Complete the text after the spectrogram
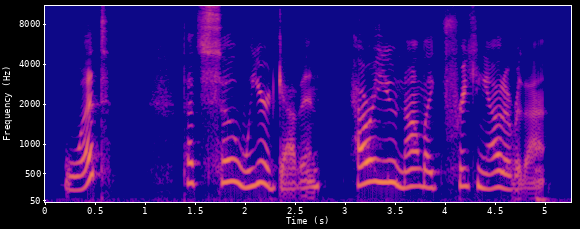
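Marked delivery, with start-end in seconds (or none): none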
